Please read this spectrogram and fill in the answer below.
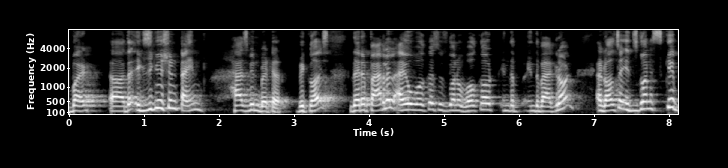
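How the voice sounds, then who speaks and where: There is noticeable background noise as a man talks at a fairly quick pace. His pitch is high, with ordinary pitch variation. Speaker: database consultant. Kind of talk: conference talk. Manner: fast; halting, many fillers.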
